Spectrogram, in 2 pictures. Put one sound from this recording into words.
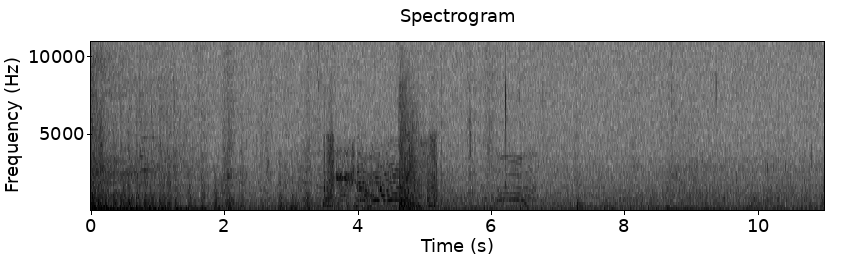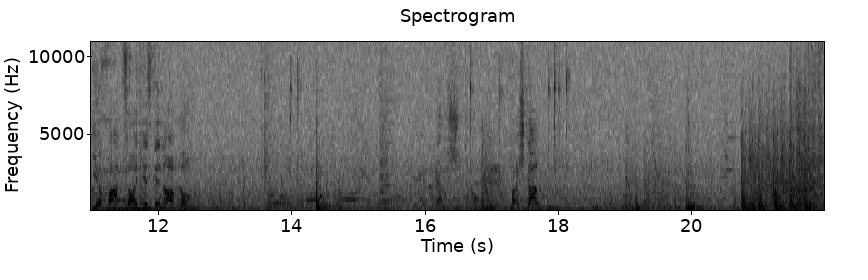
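Tank engines rumble and clank.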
